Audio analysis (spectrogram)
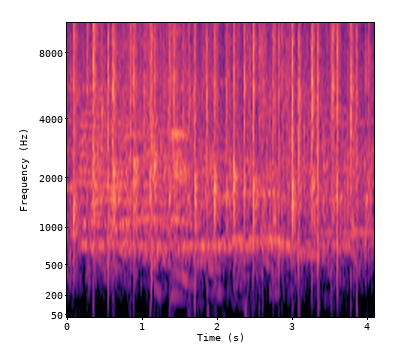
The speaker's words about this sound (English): Can we clap it up one time?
